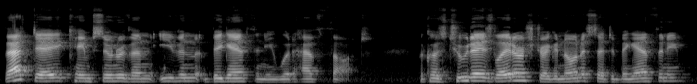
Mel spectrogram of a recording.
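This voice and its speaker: A man reading a children's storybook aloud in a plain, slightly halting way. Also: on the high side, fairly even intonation, sharp tone. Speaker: storybook reader.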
